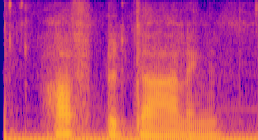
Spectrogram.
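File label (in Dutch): "afbetaling", Dutch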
